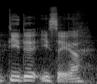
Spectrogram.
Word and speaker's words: Ditte Isager: In Danish, yeah. It will be Ditte Isager.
